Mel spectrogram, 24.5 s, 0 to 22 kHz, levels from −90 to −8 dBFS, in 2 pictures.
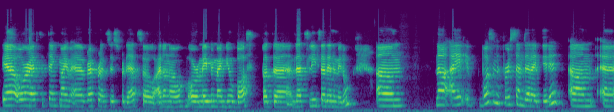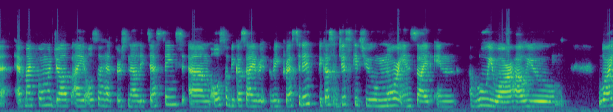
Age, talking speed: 20-39, 175 wpm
